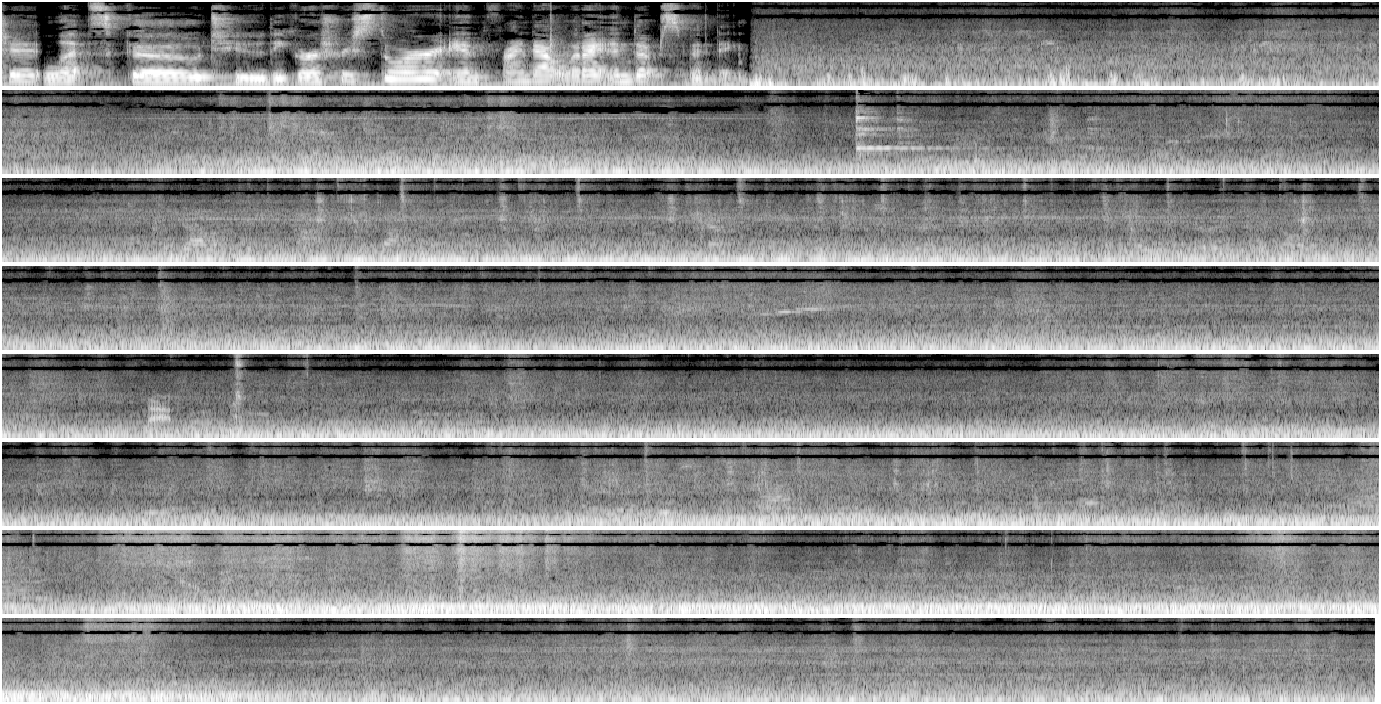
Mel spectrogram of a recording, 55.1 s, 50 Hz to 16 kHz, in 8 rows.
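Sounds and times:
steady low hum: 0.0 - 55.0
faint voices: 5.8 - 55.0.

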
